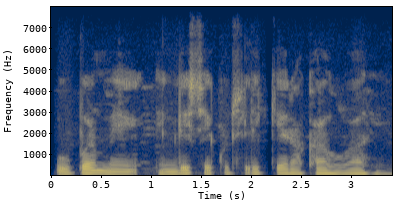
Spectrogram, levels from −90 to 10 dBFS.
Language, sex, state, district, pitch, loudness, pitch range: Hindi, male, Arunachal Pradesh, Lower Dibang Valley, 105 Hz, -20 LUFS, 100-115 Hz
